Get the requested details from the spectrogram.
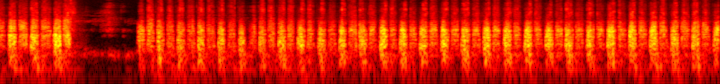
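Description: A thin paper Michigan Lottery "Wild Time" scratch-off ticket lies flat on a surface while a fingernail or fingertip scratches rows of its latex coating away to reveal numbers. Quick, dry, rhythmic scratching strokes rasp across the card with a brief pause near the one-second mark, then resume at a steady, brisk pace until the end.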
